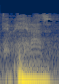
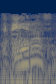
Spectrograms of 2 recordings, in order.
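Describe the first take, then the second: First: Loud, high astonished ¿De veras? as if hope bursts in; amazed question. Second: Softer, quiet ¿De veras? almost to oneself; quiet echo of amazed disbelief; hushed wonder. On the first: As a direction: burst out in disbelief, much louder. Sinner amazed at forgiveness. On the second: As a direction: ask it again under the breath. Sinner asks again, softly. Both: Acted.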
